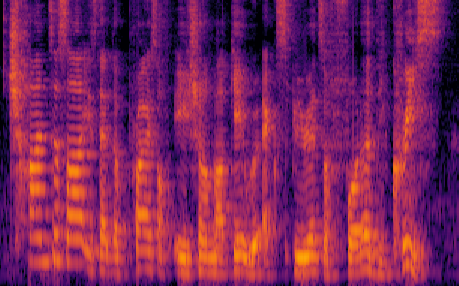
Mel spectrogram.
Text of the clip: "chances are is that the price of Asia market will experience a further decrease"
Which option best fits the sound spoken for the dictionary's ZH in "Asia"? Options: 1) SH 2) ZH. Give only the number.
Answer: 1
